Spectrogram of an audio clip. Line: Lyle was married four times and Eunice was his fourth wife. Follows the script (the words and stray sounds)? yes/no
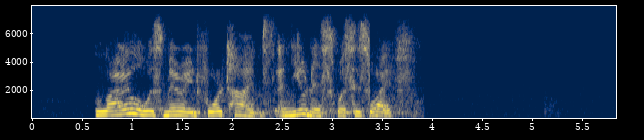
no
